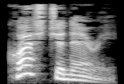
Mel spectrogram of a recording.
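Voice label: "questionary", British English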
